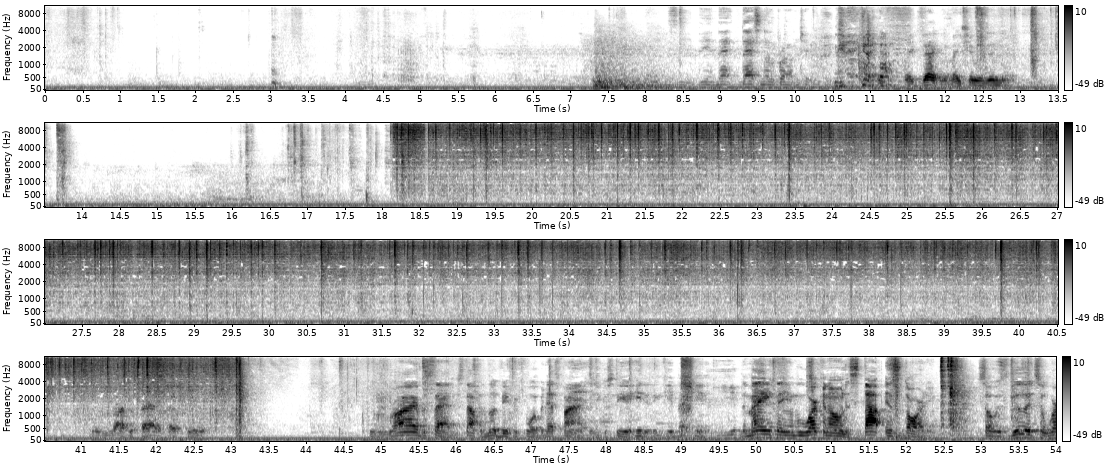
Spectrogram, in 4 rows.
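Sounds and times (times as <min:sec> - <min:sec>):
low hum: 0:00.0 - 0:12.1, 0:12.8 - 0:49.8
welding arc crackling sizzle: 0:18.0 - 0:43.6
welding arc strikes: 0:18.1 - 0:43.5.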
